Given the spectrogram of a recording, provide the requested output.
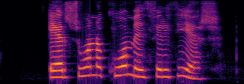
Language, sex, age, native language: Icelandic, female, 9, Icelandic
